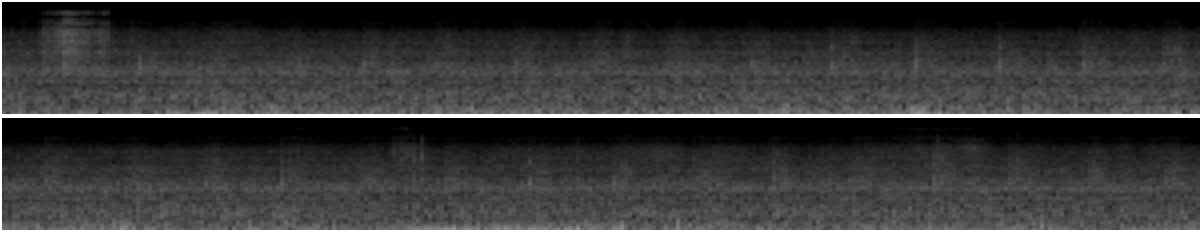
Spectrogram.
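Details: A steady low rumble of a passing train or heavy vehicle, with faint indoor speech and no animal voice.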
